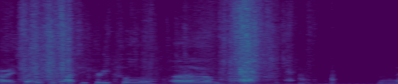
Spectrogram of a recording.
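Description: Paper packing rustles and crinkles.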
